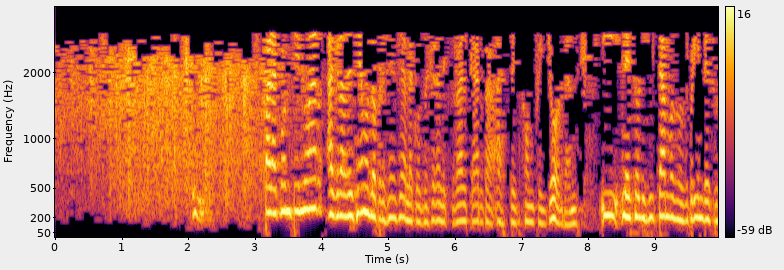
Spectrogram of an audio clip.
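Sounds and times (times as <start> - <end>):
audience applause: 0.0 - 3.6
speech: 2.0 - 9.9.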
